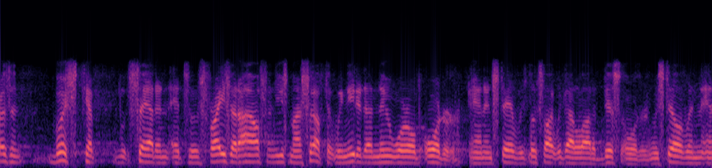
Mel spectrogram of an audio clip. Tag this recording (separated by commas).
Male speech, monologue, Speech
